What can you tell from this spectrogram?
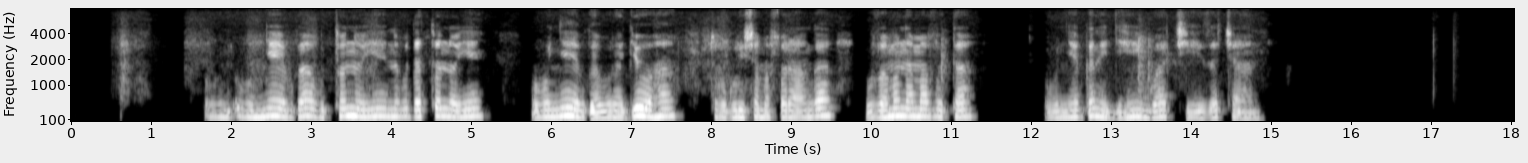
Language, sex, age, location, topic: Kinyarwanda, female, 50+, Musanze, agriculture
